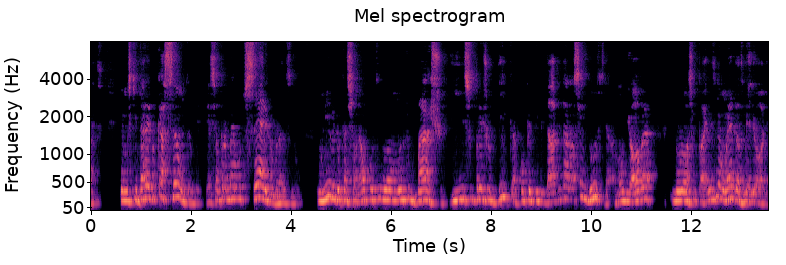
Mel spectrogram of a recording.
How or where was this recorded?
video call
